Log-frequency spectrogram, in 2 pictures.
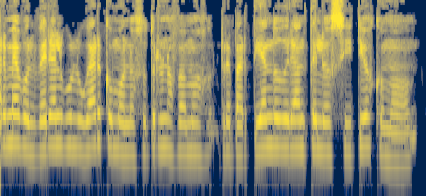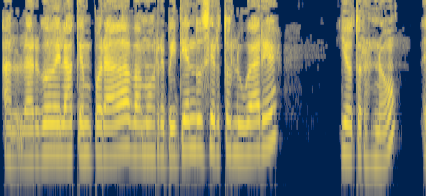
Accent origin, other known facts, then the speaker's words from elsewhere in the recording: Chile; Mi tierra es Chile, pero ¿sí? En Chile también se toca.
